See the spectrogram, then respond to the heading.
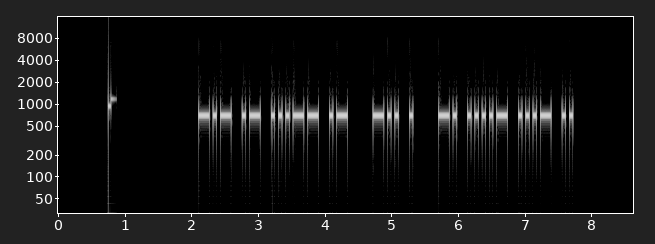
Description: Morse code, heard as a keyed tone, about 22 wpm, 700 Hz. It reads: KA3A DE N4VI
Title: USA Callsign DE Callsign - 4 Characters - 22wpm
